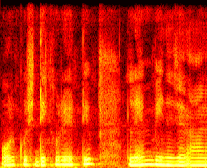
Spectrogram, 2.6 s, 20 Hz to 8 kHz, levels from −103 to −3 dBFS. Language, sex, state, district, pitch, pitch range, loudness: Hindi, female, Arunachal Pradesh, Papum Pare, 185 Hz, 170-190 Hz, -15 LUFS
